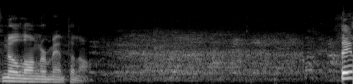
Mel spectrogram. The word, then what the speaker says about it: maintenant: That's right, maintenant. Maintenant. 3 syllables, that's a long word for now. By the time you get finished saying maintenant, it's no longer maintenant.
